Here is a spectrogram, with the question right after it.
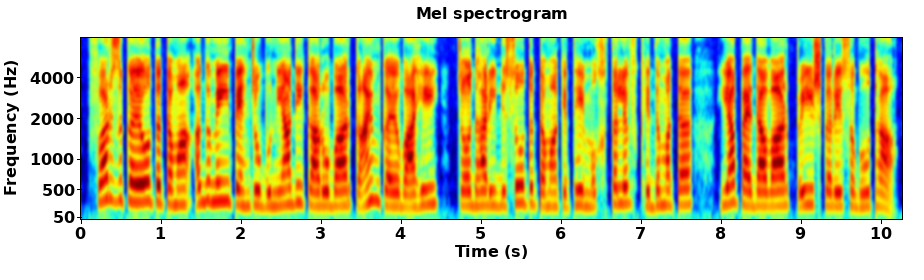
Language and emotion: Sindhi, neutral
